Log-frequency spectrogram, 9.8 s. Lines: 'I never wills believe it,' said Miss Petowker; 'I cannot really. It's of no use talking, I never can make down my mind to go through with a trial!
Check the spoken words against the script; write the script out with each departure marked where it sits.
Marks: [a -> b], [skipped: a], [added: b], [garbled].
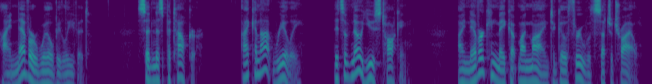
'I never [wills -> will] believe it,' said Miss Petowker; 'I cannot really. It's of no use talking, I never can make [down -> up] my mind to go through with [added: such] a trial!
